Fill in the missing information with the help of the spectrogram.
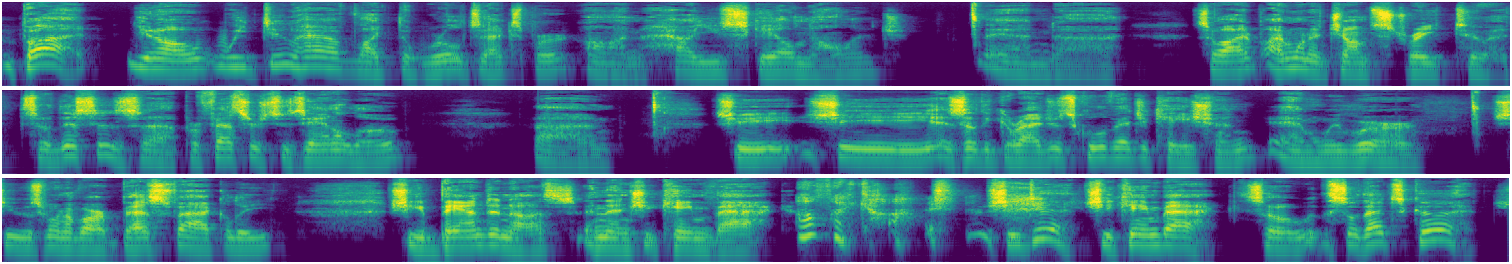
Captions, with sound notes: but, you know, we do have, like, the world's expert on how you scale knowledge, and so I wanna jump straight to it. So this is Professor Susanna Loeb. She is at the Graduate School of Education, and she was one of our best faculty. She abandoned us, and then she came back. - Oh my gosh. (chuckles) - She did, she came back, so that's good.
